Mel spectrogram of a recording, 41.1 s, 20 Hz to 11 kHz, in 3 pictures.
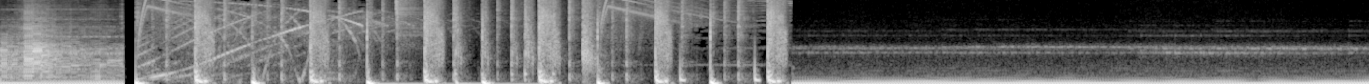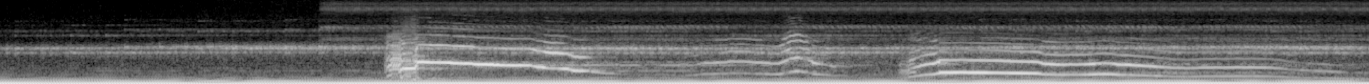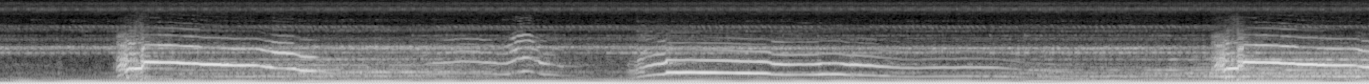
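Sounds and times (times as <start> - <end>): low eerie drone: 8.0 - 41.0
canine howls sliding down: 17.5 - 27.1, 28.6 - 41.0.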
